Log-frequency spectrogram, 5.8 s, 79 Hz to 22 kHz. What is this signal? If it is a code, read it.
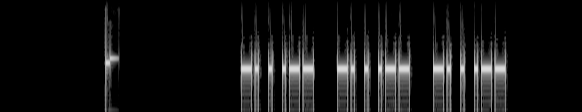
Morse code, heard as a keyed tone, about 34 wpm, 700 Hz. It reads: NEW NEW NEW
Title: Top 500 Words Repeated 35wpm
